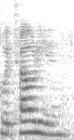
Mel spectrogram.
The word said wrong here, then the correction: quotidian: Go ahead and say it correctly. Quotidian? – Quotidian. Oh, okay.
